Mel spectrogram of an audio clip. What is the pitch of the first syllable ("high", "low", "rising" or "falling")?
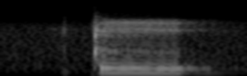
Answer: low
